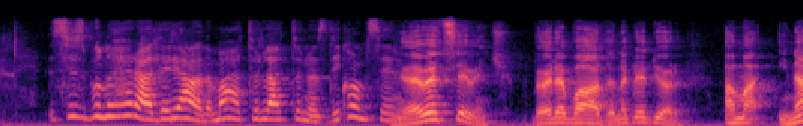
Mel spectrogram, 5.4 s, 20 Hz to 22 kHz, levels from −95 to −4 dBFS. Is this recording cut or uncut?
cut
